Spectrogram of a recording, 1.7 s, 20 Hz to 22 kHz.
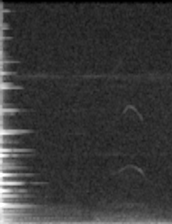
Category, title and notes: Sound effects > Other mechanisms, engines, machines
metal shop foley -042
bam, bang, boom, bop, crackle, foley, fx, knock, little, metal, oneshot, perc, percussion, pop, rustle, sfx, shop, sound, strike, thud, tink, tools, wood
